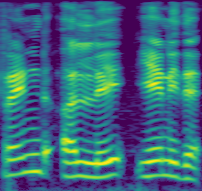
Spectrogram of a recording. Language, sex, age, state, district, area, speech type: Kannada, male, 18-30, Karnataka, Chamarajanagar, rural, read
